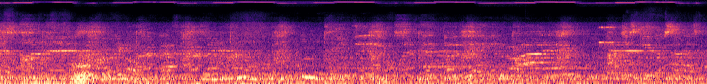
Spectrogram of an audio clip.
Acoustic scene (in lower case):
cafe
